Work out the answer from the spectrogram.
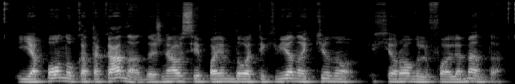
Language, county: Lithuanian, Klaipėda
